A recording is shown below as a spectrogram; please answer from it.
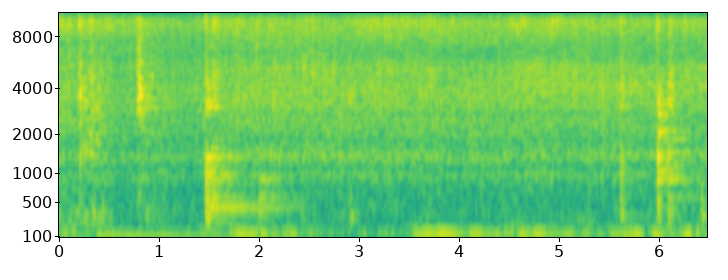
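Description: Diced potato, onion and lemongrass sizzling steadily in hot oil in a wok, with a few sharp knocks scattered through it.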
